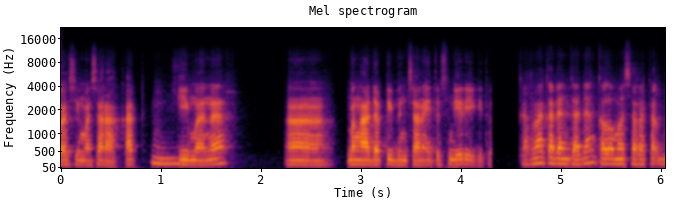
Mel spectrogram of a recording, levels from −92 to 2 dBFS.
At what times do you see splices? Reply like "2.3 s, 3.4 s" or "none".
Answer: 4.3 s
